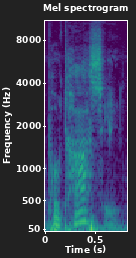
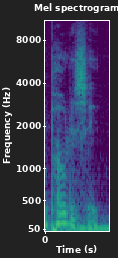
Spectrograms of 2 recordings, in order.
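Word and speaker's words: Potosi: was a kid uh so one reporter actually said potasi and I you almost want to just cringe it's like my gosh you you live in Las Vegas you don't even know how to say our landmarks so here in Las Vegas we will never say potasi will say potency we will never say uh amargos we won't say armagosa we'll say Amargosa because that's the way we pronounce it and so we want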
